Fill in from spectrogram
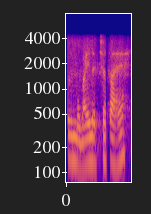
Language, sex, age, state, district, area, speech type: Urdu, male, 45-60, Delhi, Central Delhi, urban, conversation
